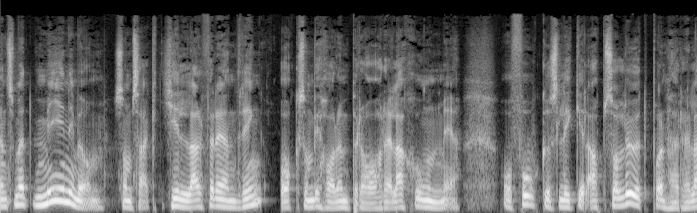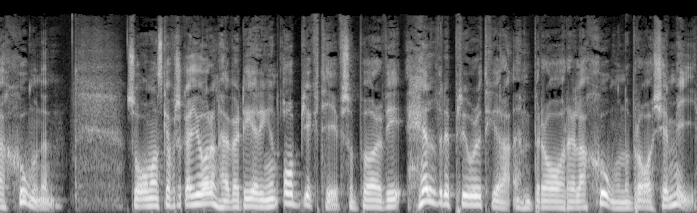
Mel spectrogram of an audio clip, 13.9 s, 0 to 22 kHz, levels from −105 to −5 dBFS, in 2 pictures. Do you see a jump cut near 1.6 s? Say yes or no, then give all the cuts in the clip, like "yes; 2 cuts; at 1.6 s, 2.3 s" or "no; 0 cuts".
yes; 1 cut; at 1.6 s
